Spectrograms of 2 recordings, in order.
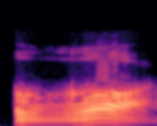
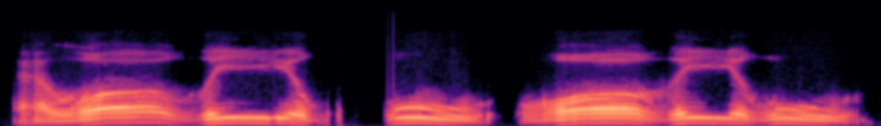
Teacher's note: di langit-langit yang bagian lunak agak dalam sedikit. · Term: ghain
